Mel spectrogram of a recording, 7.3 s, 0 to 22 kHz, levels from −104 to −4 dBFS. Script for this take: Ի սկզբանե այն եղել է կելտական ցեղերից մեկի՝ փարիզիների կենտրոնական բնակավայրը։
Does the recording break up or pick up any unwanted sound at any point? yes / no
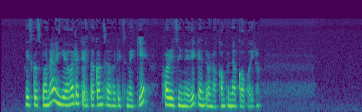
no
